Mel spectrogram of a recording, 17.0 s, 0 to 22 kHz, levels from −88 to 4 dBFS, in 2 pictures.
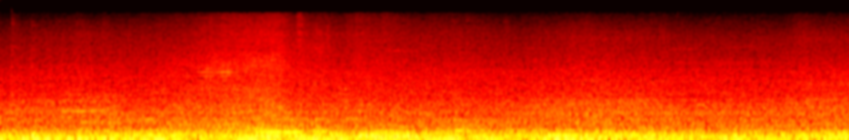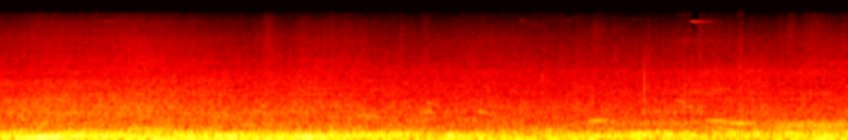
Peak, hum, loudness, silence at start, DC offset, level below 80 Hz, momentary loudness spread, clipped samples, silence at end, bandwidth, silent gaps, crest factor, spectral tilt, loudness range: -4 dBFS; none; -22 LUFS; 0 s; under 0.1%; -20 dBFS; 6 LU; under 0.1%; 0 s; 13.5 kHz; none; 14 dB; -7 dB/octave; 4 LU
